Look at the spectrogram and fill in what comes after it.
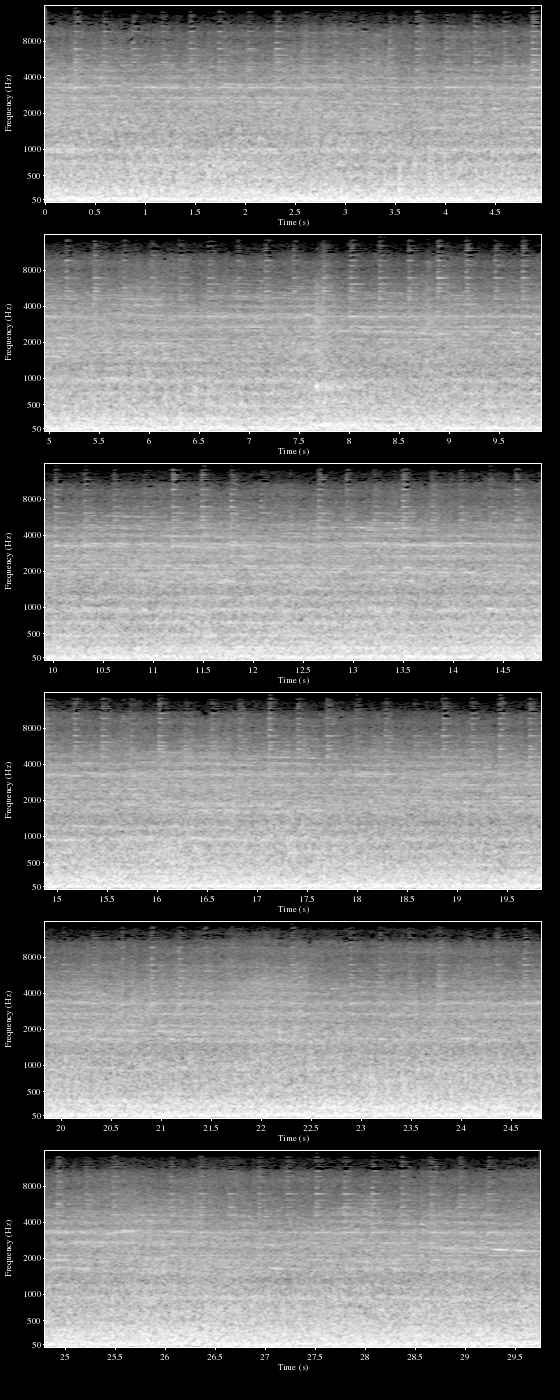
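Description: Freight train of covered hopper cars rolling steadily through a grade crossing, its wheels rumbling and clattering over the rails, with the crossing's Western-Cullen-Hayes mechanical bell ringing continuously on top.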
